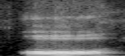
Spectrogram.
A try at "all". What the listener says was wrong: Can I get the l?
